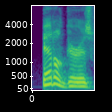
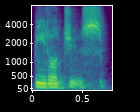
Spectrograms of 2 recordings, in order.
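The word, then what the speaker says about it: Betelgeuse: had a strange name belgers was the correct pronunciation but most people just call it Beetle Juice looking at a star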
